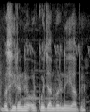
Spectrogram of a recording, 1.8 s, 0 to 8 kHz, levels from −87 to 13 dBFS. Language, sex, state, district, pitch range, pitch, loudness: Hindi, male, Arunachal Pradesh, Longding, 125-135 Hz, 130 Hz, -16 LUFS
